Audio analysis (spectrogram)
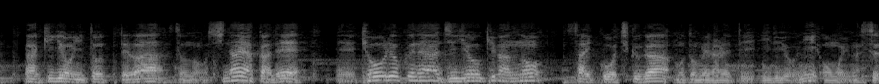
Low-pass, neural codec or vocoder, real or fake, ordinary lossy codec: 7.2 kHz; vocoder, 24 kHz, 100 mel bands, Vocos; fake; Opus, 16 kbps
